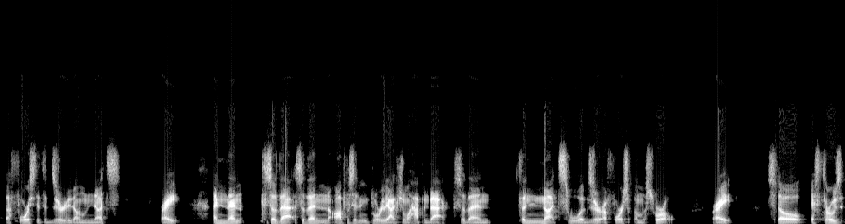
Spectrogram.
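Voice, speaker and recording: Young male student tutor, low-pitched, hesitant and rambling, dry lo-fi recording. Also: fairly bright tone, no echo. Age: young adult. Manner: hesitant, rambling, many restarts and fillers. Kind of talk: casual lesson. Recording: dull, lo-fi sound.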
